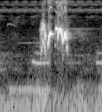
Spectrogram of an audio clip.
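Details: A single short, bubbly whistled phrase from a sooty-headed bulbul, a quick tumble of three or four clear notes. Lively gacor singing of this kind is used to call wild bulbuls and for song training.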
